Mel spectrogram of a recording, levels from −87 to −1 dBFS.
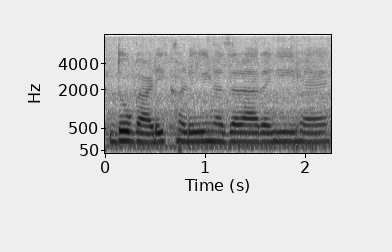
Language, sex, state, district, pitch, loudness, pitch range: Hindi, female, Chhattisgarh, Raipur, 195 Hz, -14 LUFS, 190-200 Hz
